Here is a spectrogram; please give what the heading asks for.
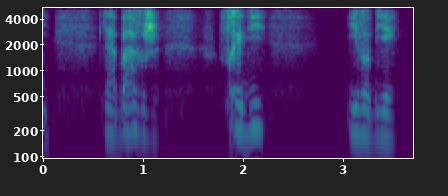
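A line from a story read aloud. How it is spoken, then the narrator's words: Sighed. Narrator (French): avait soupiré Simone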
